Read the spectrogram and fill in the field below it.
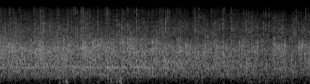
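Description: An audience breaks into steady applause, a dense wash of many hands clapping at an even, sustained level for a few seconds with no voices standing out.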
